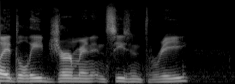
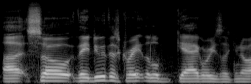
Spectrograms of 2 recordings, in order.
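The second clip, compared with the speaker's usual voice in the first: usual speaking voice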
